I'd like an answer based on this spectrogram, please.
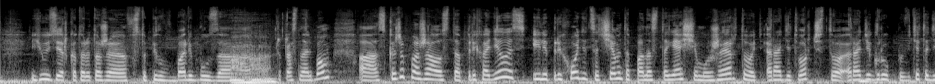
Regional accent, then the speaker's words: Serov, Sverdlovsk Oblast, Russia; Я из Свердловской области, это под Екатеринбургом город Серов.

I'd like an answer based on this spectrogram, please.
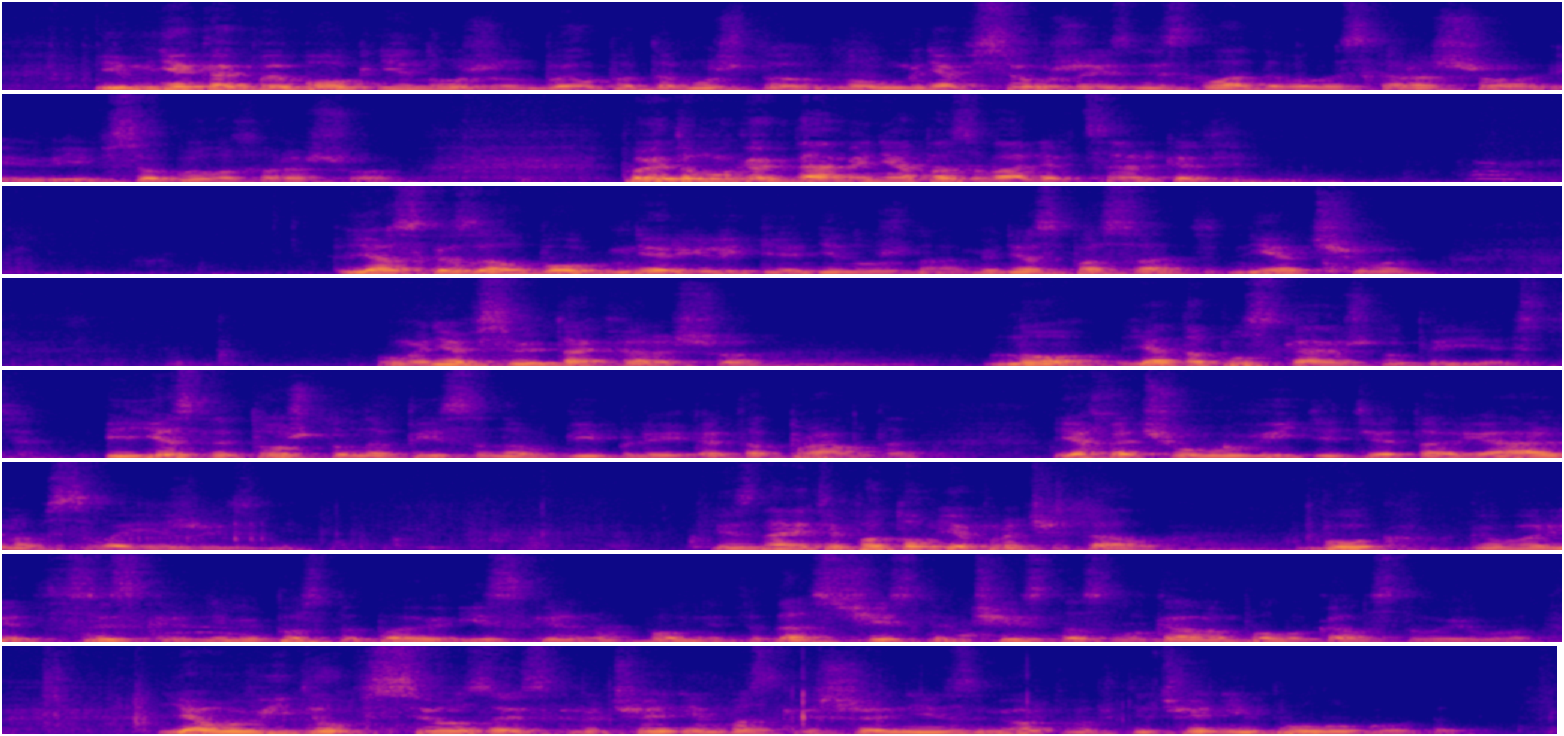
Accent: Bryansk, Bryansk Oblast, Russia; born there; у меня были ортодоксальные евреи из Брянска, я родился в Брянске.

